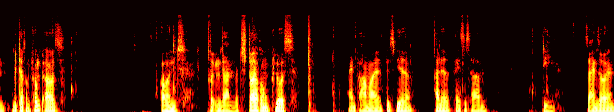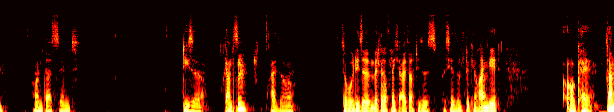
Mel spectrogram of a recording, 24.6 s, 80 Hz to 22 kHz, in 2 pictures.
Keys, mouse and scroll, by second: 3.1 b, 3.5 n, 6.3 ctrl+KP_Add, 6.7 ctrl+KP_Add, 7.1 ctrl+KP_Add, 7.7 ctrl+KP_Add, 8.2 ctrl+KP_Add, 8.9 ctrl+KP_Add, 10.1-11.1 middle drag, 15.7 middle click, 16.6-22.0 middle drag.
